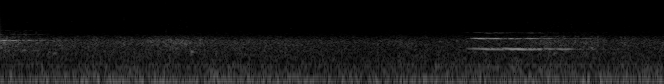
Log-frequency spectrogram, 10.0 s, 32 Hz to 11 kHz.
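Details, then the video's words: Whale song: a short tonal tail at the start, then a long stretch of low underwater rumble, and near the end a sustained, level moan with clear overtones lasting about two seconds. "1 ora di suono delle balene"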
